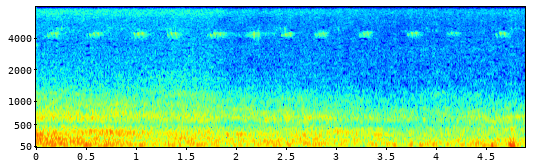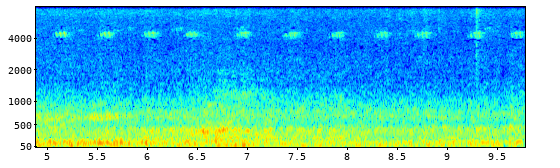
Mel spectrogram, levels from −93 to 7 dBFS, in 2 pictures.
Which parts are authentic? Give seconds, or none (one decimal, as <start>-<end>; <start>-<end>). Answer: 0.0-1.8; 2.4-9.8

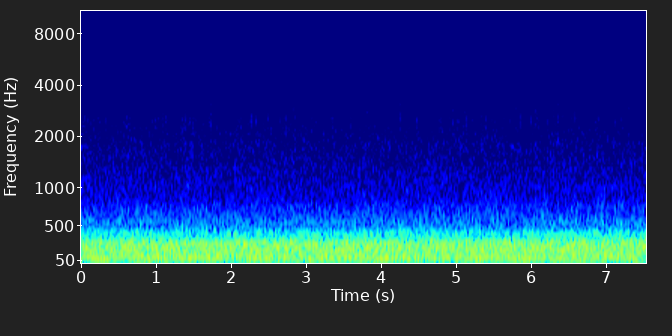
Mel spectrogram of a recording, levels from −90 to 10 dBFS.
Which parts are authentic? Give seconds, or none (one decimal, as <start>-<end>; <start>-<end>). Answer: 0.0-7.5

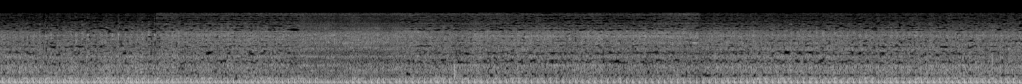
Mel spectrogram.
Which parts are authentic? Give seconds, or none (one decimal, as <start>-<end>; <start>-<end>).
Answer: 0.0-3.0; 4.0-10.2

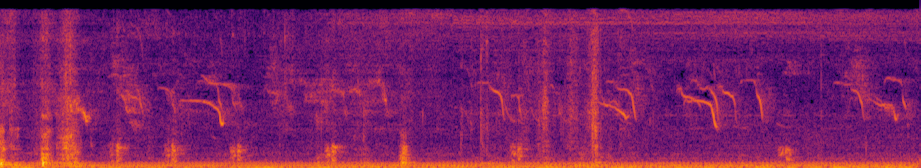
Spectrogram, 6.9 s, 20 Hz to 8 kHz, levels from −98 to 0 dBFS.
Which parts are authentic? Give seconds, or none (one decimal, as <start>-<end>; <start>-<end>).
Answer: 0.8-2.1; 3.4-6.9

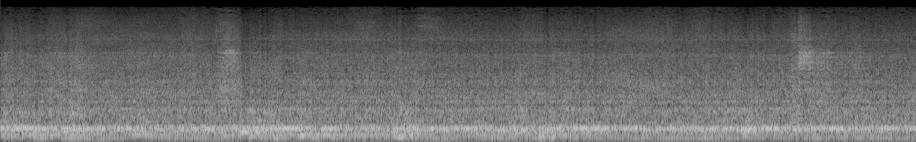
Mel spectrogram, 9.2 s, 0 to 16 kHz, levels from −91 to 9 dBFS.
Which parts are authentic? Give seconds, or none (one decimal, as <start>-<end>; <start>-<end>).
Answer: 0.0-0.5; 1.8-9.2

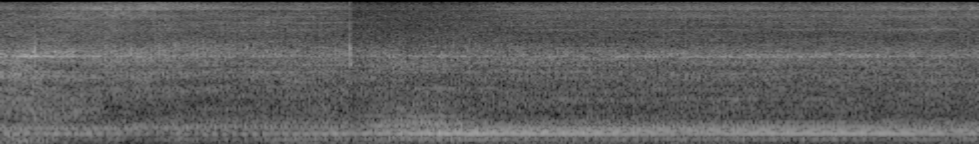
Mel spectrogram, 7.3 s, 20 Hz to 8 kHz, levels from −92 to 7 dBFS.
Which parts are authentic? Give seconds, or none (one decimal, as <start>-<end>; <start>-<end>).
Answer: 0.0-0.6; 1.5-2.8; 3.6-6.6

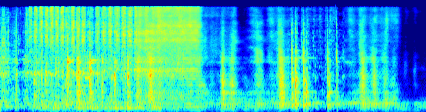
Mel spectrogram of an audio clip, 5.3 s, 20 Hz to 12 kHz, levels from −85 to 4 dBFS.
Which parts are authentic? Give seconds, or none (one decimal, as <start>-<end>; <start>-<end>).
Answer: 0.0-1.7; 3.6-4.3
